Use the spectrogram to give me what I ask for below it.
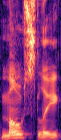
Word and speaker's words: mostly: Mostly company news. 자, 오답인데요. 이 발음 하나 주의를 하세요. mostly가 아니라 mostly 이렇게 읽어요. 예, 약간 T가 들릴 듯 안 들릴 듯.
